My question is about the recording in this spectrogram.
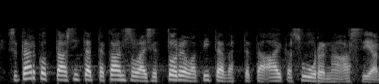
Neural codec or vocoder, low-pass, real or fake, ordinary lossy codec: none; 5.4 kHz; real; Opus, 32 kbps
